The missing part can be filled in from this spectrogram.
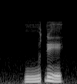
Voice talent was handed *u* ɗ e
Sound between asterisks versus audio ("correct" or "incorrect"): correct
